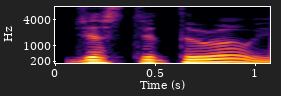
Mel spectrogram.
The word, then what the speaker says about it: Theroux: Justin Theroux, you're right.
